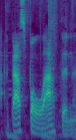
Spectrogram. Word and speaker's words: aspalathin: And like catappa leaves and other botanicals, it contains polyphenols like flavones, flavonols, aspalanthin. But boy, did I butcher that name. Aspal, aspalathin is what it's called. I call it aspalanthin.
